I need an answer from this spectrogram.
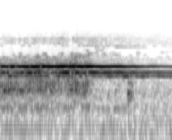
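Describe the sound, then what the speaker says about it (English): A telephone rings as a radio drama sound effect, its bright electronic trill steady and close for about a second before it fades off, with no voices over it. "A couple of hours later, the phone rang."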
